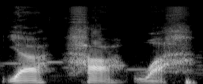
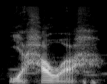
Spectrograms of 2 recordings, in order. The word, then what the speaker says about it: Yahweh: So this is the pronunciation that we most commonly use. Okay. We most commonly use this pronunciation, Yahweh, Yahweh.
